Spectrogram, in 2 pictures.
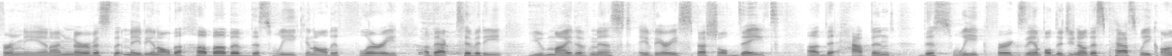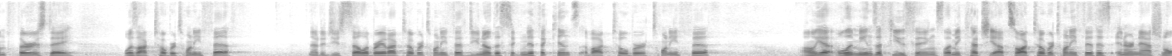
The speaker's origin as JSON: {"language": "English", "town": "Fort Wayne", "region": "Indiana", "country": "United States", "moved": "yes", "lives_now": "Kansas City, United States", "said": "I am from Fort Wayne, Indiana"}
